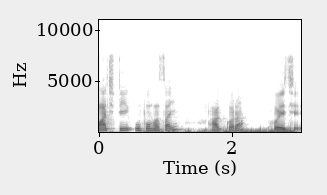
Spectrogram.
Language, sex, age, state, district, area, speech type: Bengali, male, 18-30, West Bengal, Purba Medinipur, rural, spontaneous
